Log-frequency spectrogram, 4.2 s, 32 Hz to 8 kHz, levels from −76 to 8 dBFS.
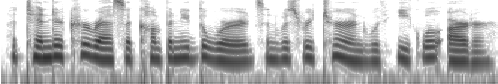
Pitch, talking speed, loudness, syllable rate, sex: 165 Hz, 175 wpm, -18 LUFS, 5.7 syllables/s, female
